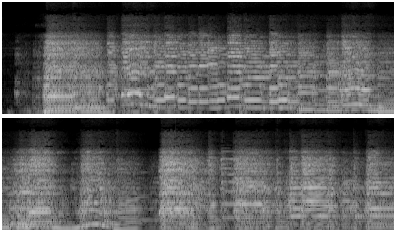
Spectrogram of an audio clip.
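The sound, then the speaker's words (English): Overdriven electric guitar played through a Mad Driver overdrive pedal plays a loud, gritty riff of sustained chords and bending notes, with a brief dip near the end before the crunchy tone returns; no voices. “That's Mad Driver. Super cool.”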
